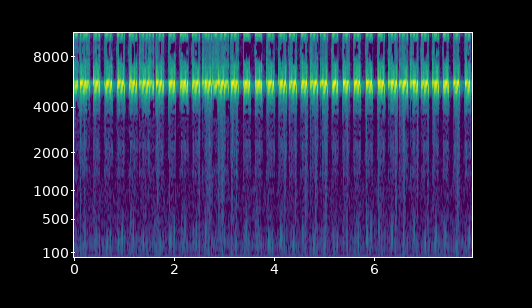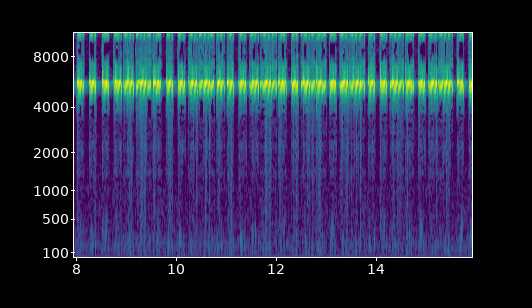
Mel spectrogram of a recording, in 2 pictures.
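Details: Continuous chirping from two crickets over sixteen seconds: an unbroken train of short, shrill pulses at a steady pitch, about four per second, slightly uneven spacing, with no background noise.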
